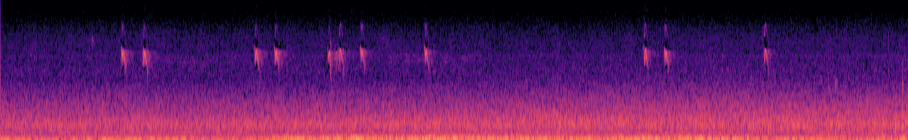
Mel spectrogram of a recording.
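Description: bird calling

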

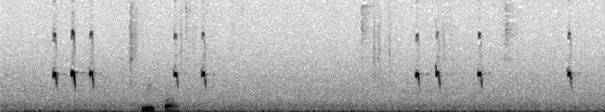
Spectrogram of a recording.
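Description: bird calling

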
